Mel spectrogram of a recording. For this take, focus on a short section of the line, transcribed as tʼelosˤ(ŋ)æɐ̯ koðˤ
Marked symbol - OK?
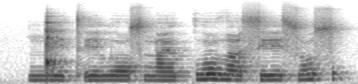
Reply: yes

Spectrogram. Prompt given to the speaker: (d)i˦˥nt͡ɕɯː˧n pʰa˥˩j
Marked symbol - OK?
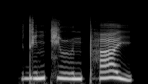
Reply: yes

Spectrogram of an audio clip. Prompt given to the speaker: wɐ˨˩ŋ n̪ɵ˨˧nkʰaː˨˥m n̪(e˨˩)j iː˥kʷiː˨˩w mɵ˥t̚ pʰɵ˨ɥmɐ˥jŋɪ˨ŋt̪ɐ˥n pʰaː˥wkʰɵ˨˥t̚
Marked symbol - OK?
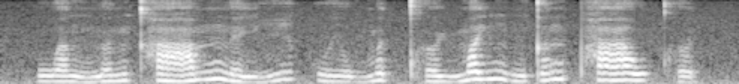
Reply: yes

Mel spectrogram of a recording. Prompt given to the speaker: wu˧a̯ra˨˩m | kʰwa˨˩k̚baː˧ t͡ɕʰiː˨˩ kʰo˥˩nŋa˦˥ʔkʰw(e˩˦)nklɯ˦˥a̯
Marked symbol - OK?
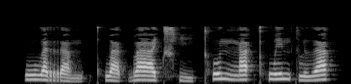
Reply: no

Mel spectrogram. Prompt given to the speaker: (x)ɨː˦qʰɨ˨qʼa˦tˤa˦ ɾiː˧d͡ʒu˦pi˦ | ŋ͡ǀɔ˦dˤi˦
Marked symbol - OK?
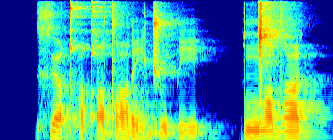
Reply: yes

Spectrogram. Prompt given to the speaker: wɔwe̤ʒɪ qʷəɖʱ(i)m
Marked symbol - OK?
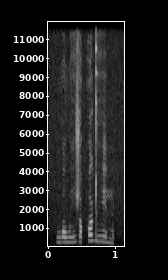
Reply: no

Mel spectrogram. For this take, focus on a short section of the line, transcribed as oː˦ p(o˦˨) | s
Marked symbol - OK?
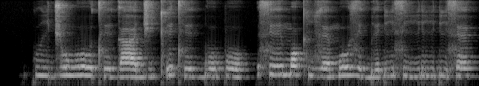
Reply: yes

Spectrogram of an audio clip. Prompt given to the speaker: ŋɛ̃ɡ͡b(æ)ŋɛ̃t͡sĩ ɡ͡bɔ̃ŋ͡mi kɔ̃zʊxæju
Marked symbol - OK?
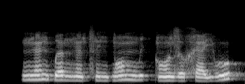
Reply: no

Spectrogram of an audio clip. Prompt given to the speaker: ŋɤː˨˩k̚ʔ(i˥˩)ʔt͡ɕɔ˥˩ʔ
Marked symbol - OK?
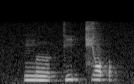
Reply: yes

